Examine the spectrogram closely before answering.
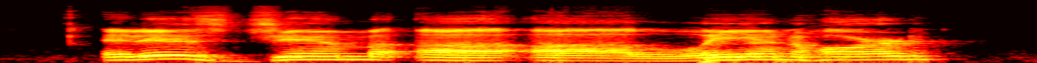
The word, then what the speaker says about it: Leonhard: It is Jim uh uh Leonhard. Leard. The way it's spelled is wild.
